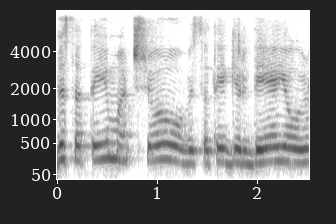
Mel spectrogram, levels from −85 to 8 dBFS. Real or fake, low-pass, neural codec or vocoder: real; 7.2 kHz; none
